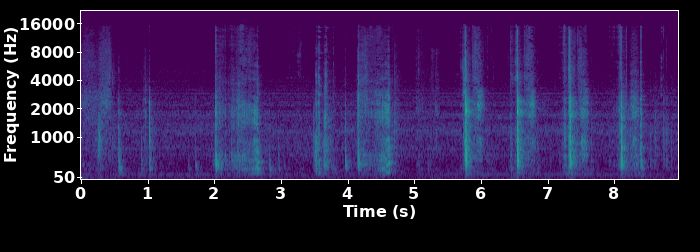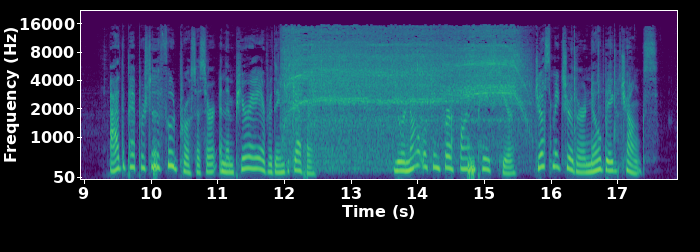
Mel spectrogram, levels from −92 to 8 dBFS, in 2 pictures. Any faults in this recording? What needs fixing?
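Lost LE Audio frames at 10.04, 12.30, 14.76 and 17.00 s, each about 50 to 60 ms, the last two scattered over 90 ms. The decoder repeats the last spectrum with random signs, so tones smear into noise instead of clicking or dropping out as with plain dropouts. Improve link robustness with better antenna placement, less interference or retransmission headroom.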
